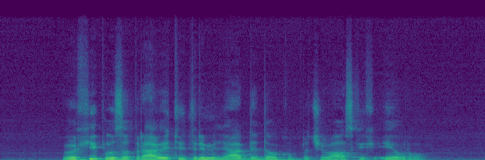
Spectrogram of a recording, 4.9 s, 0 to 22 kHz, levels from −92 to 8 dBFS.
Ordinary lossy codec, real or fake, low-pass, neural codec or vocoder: none; fake; 19.8 kHz; autoencoder, 48 kHz, 128 numbers a frame, DAC-VAE, trained on Japanese speech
